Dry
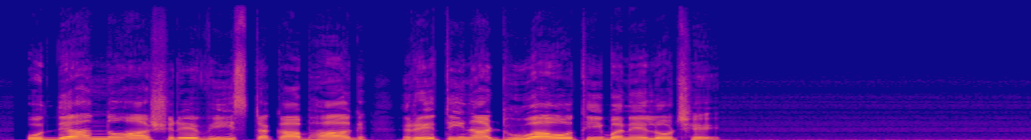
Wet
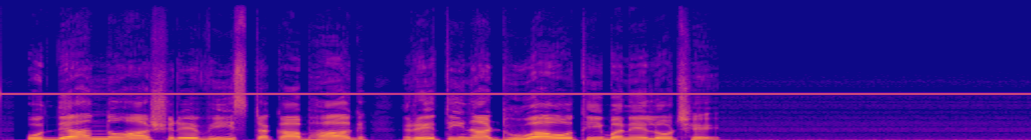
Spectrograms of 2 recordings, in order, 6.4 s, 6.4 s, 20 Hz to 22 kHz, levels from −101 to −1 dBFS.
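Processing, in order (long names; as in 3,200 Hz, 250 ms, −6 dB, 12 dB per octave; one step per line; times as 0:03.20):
steady tone 7,300 Hz −50 dBFS
0:02.04–0:02.94: multiband upward and downward expander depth 40%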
